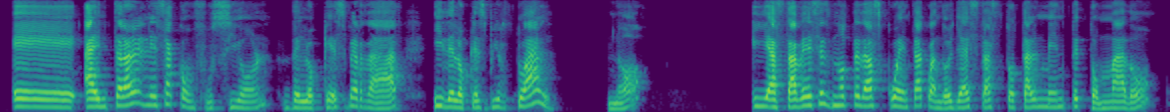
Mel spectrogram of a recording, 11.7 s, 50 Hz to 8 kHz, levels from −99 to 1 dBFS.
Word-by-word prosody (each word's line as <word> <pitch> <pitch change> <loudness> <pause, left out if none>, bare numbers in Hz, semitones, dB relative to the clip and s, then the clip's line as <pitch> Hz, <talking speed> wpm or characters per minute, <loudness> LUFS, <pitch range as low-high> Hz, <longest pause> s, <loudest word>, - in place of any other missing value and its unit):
Eh, 195 -4 +2
a 205 - +9
entrar 230 +7 +4
en 245 - -7
esa 245 +3 -1
confusión 175 +1 -6
de 170 +1 -2
lo 165 -1 0
que 175 +2 -4
es - - -7
verdad 170 -7 -1 0.3
y 230 - -1
de 195 -2 +2
lo 175 -2 +2
que 175 - -4
es 175 -1 -4
virtual, 195 - -1 0.5
¿no? 145 +2 -7 1.0
Y 215 0 -1
hasta 195 -1 +7
a - - +7
veces 235 +4 +2
no 235 0 -2
te 245 0 +1
das 225 0 +3
cuenta 220 -1 0
cuando 165 -5 0
ya 180 +1 -1
estás 185 -1 -4
totalmente 195 +2 -3
tomado, 165 -4 -3
195 Hz, 160 wpm, -24 LUFS, 170-220 Hz, 1.0 s, a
